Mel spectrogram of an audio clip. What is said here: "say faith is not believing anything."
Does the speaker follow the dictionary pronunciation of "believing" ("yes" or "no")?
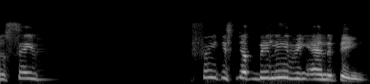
yes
